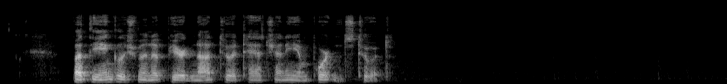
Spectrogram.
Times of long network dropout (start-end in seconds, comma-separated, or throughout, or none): none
